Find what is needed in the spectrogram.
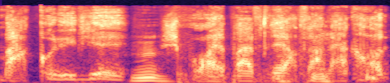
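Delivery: deathly, sepulchral voice from beyond the tomb. Showing how an employee might phone the boss to call in, in a sepulchral voice. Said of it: "avec une voix d'outre-tombe".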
